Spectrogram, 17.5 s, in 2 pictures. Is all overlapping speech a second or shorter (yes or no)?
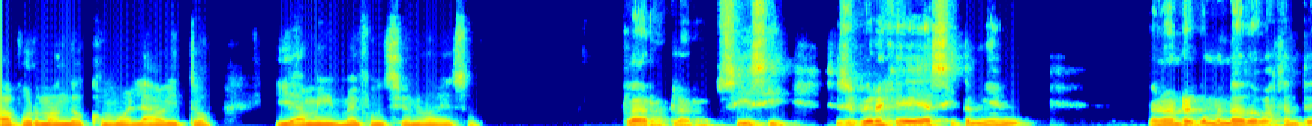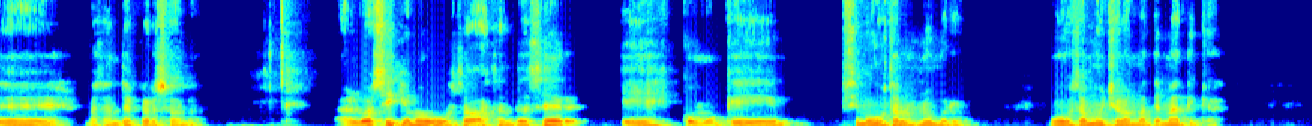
yes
